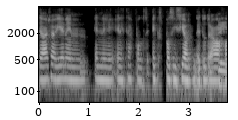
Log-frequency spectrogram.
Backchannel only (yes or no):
no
